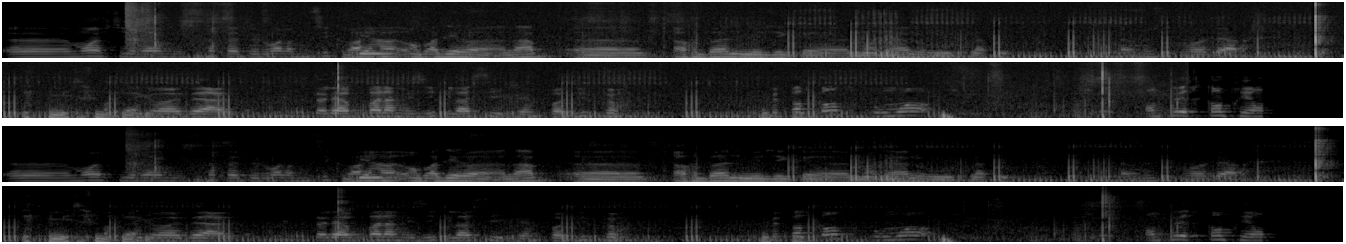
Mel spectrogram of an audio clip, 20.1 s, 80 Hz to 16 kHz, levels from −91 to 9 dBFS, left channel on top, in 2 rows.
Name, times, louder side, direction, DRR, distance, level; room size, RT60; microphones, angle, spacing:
voice 1, 0.0-2.8 8.4-9.6 11.0-14.9 15.8-17.1 17.7-17.8 18.1-19.5, left 4 dB, 90° left, 1.0 m, -58 dB
Purr, 0.9-19.0, left 9 dB, 55° left, 0.5 m, -54 dB
voice 2, 2.6-7.6 10.2-11.3 15.8-16.1, left 1 dB, 15° left, 0.5 m, -55 dB
9.9 x 7.8 x 7.2 m
head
